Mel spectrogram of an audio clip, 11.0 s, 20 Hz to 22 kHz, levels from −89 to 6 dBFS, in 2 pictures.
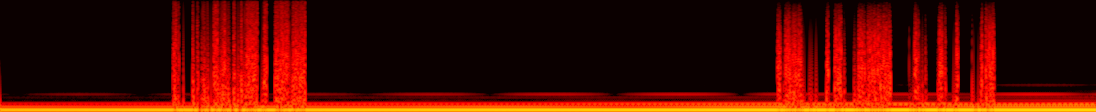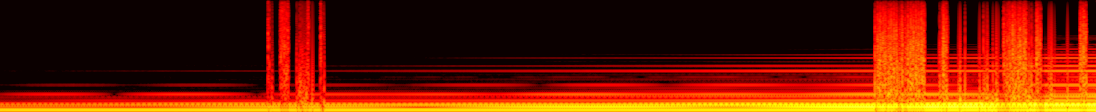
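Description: A worn or dirty contact in the signal path keeps making and breaking, producing loose connector crackle: the audio is chopped into irregular bursts of scratching at 0.86–1.53 s, 3.89–4.97 s, 6.82–7.10 s and 9.85–10.91 s, each burst lasting between about 0.3 and 1.1 s.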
